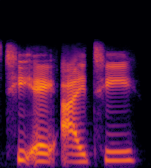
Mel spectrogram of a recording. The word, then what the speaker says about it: Tait: Tait is Tait.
